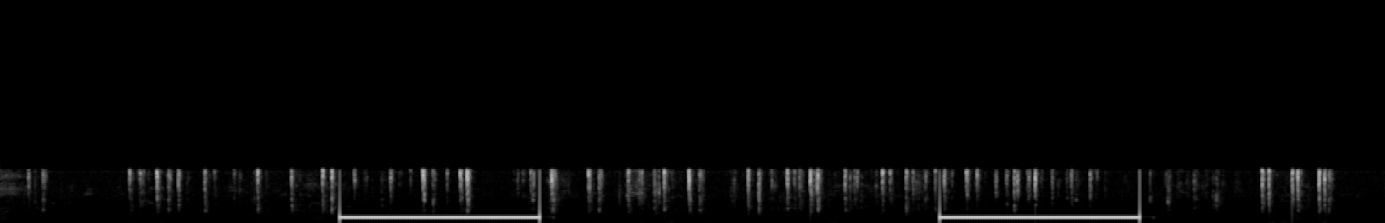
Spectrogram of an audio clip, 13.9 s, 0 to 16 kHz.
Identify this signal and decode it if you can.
Ringback tone (North America), 440 + 480 Hz.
